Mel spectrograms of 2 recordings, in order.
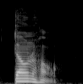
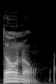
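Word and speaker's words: Domhnall: Did you not say his name? Donal. – Not Donal. I don't know how to say his name. – Donal. I think it's Donal. Donal Gleason.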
